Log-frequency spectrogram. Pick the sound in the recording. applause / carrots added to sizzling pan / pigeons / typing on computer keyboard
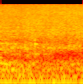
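carrots added to sizzling pan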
